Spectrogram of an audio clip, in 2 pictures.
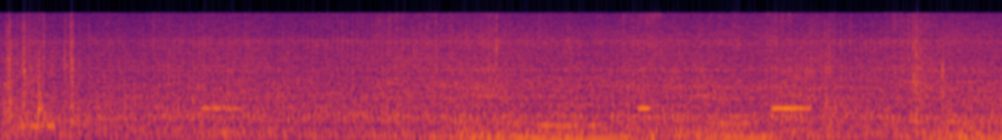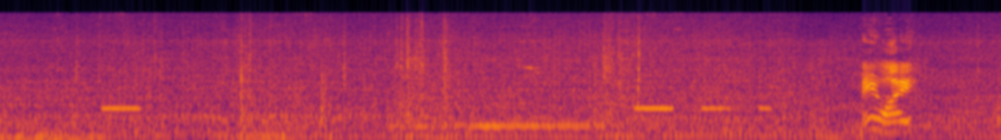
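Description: Skid steer loader's diesel engine running under load as its grapple bucket digs out a post stump, the engine note rising and falling several times with the work. Short high beeps sound now and then.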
